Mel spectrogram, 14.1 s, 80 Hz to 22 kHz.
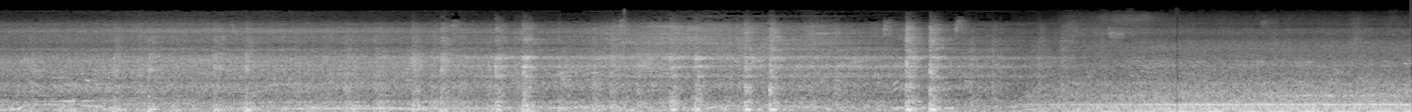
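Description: JR East 211 series electric train running alongside the platform, its wheels clacking over rail joints. About ten seconds in the clacking stops and a steady low hum remains.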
